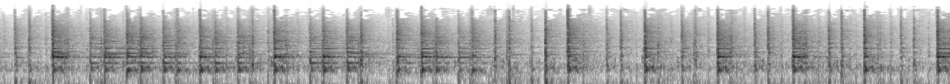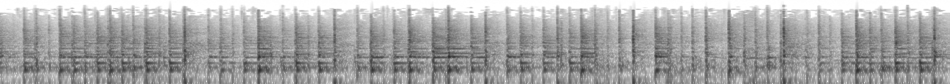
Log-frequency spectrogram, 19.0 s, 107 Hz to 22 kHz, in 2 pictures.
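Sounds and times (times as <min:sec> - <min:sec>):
hand drum fast rhythm: 0:00.0 - 0:19.0.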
